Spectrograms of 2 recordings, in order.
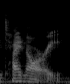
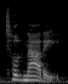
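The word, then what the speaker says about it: Tighnari: You will never get me to say Tinari. His name is not Tinari. It is Tnari.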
